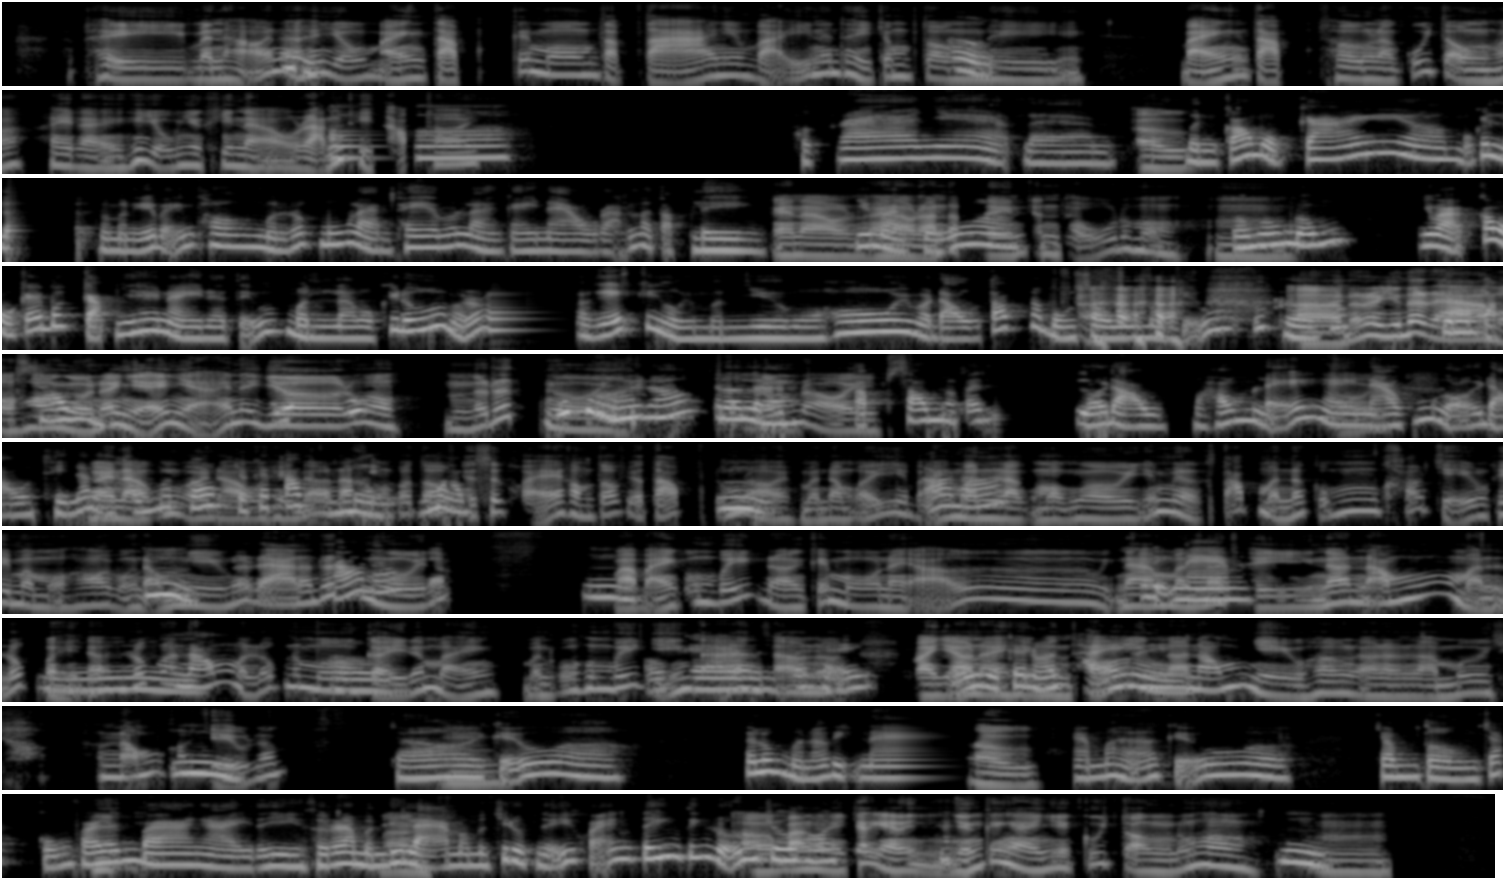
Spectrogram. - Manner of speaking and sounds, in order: tapping; distorted speech; other noise; other background noise; laugh; laughing while speaking: "gió"; unintelligible speech
- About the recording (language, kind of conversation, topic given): Vietnamese, unstructured, Bạn có sở thích nào giúp bạn cảm thấy thư giãn không?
